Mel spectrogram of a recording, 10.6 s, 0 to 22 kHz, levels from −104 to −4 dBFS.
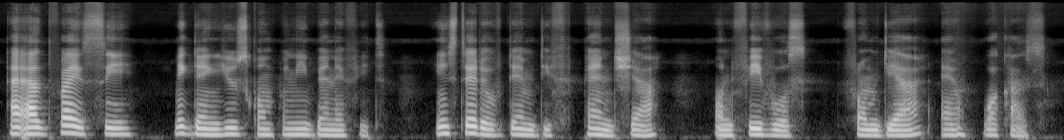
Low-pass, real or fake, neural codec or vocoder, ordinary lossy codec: none; fake; autoencoder, 48 kHz, 128 numbers a frame, DAC-VAE, trained on Japanese speech; none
